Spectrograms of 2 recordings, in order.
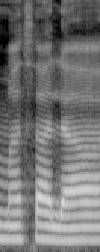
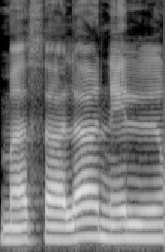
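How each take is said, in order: First: The word ends in a long stretched vowel. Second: The word ends linked into a following 'nil'. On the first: The speaker calls it wrong. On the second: The speaker calls it right.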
